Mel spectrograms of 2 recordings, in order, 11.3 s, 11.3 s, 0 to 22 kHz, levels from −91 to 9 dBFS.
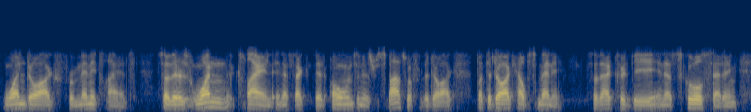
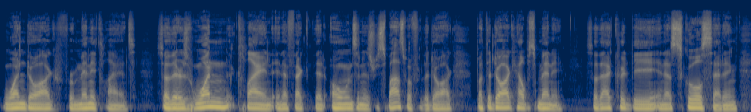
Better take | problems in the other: second | phone-call audio

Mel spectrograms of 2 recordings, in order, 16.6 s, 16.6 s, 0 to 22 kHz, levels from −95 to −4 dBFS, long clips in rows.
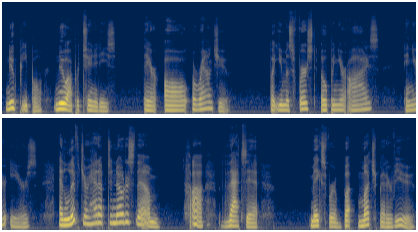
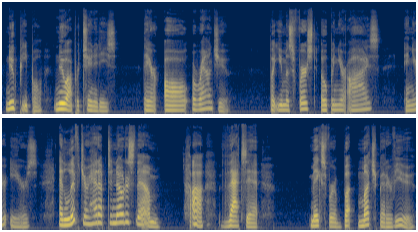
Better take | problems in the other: second | muffled; very; fading above 1 kHz

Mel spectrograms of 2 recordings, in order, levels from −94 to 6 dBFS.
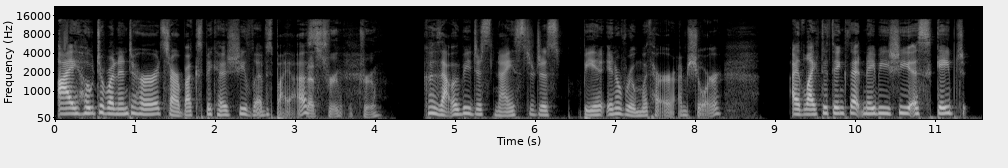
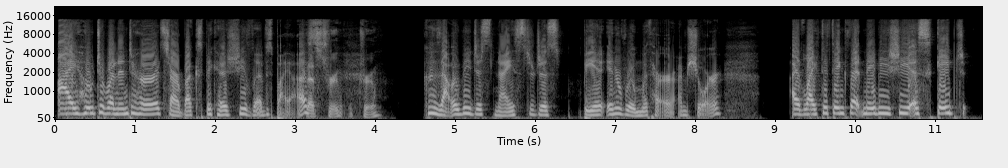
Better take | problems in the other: first | distortion; heavy; 10% of the sound clipped

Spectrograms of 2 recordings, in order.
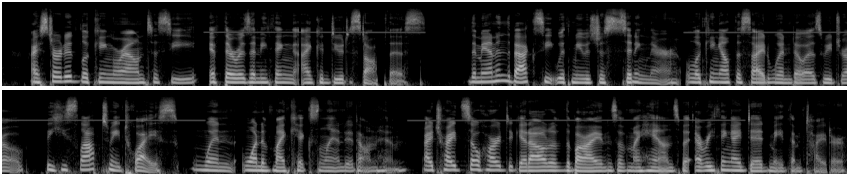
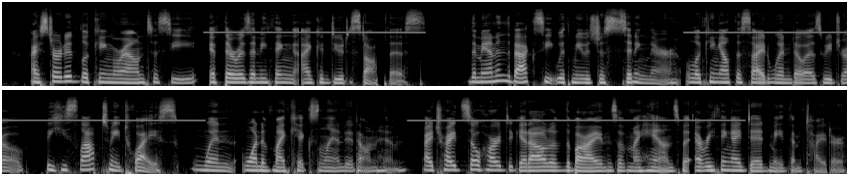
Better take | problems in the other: first | high-pitched whine; loud; from 2 to 4 s, from 7 to 10 s and from 13 to 16 s; 5 kHz, 5 dB below the speech; faint in the first

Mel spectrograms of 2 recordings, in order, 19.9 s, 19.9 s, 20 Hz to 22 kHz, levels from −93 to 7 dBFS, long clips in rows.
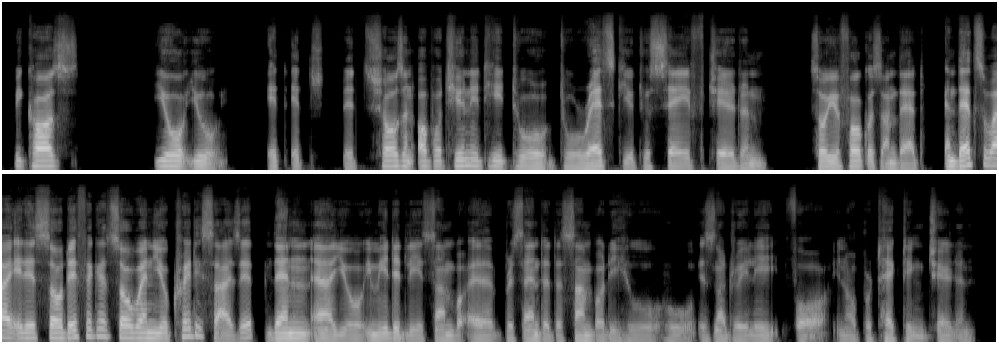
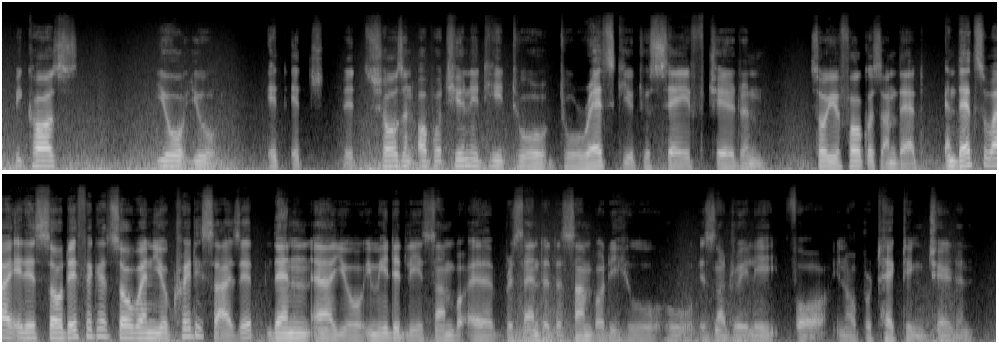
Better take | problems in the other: first | wind noise on the microphone; occasional gusts; 20 dB below the speech

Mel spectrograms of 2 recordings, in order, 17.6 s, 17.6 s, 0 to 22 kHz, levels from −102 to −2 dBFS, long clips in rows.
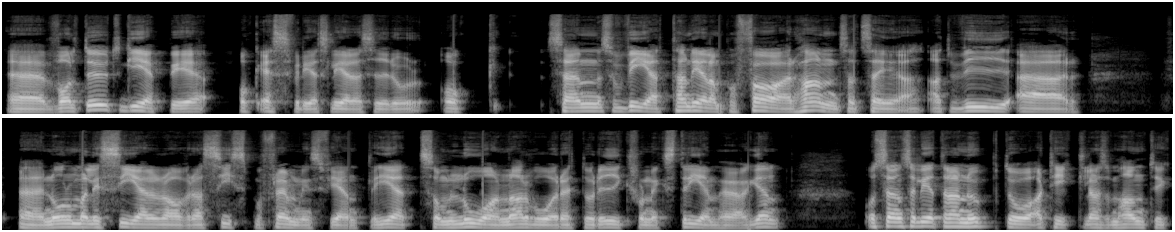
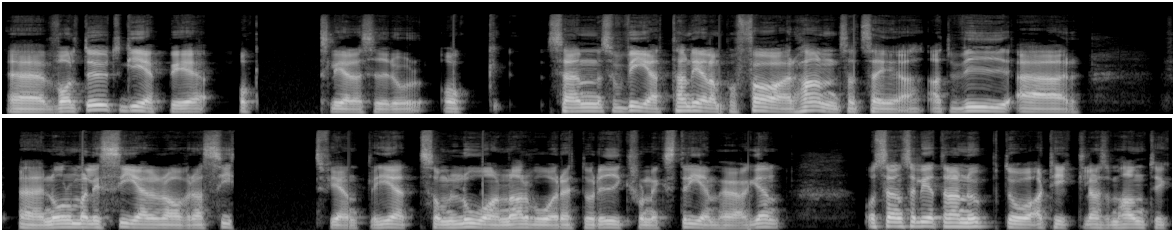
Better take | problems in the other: first | audio cutting out; at 2 s and at 11 s for 0.5 s

